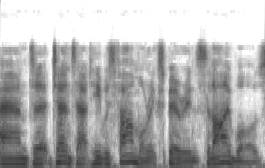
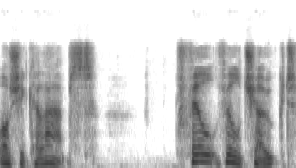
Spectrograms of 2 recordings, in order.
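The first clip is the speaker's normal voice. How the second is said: ordinary talk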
